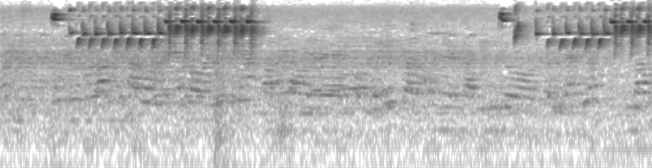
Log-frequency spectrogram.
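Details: European goldfinch, two years old and beginning to come into breeding condition, singing two fast, liquid twittering phrases of quickly repeated high notes, the first lasting about two seconds, over low background voices.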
